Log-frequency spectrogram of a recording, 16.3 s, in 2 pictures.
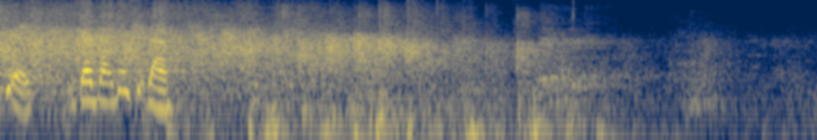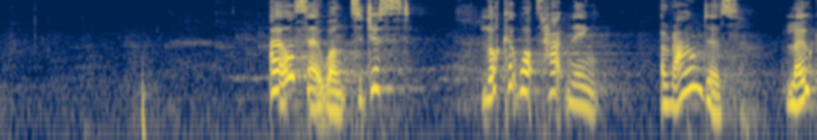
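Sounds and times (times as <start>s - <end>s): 
audience clapping: 0.0s - 6.0s
speech: 0.1s - 2.7s, 10.9s - 12.3s, 13.0s - 14.2s, 14.8s - 16.3s.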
